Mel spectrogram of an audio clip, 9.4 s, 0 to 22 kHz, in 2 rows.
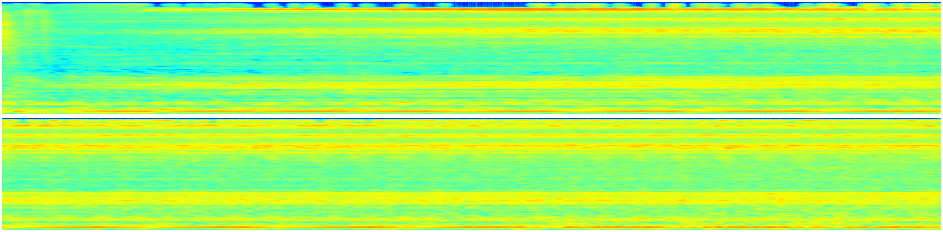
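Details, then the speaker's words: GE 5150 window air conditioner (model AGR05LJG1) with an LG rotary compressor, started after sitting a while: heavy steady low hum with a buzzy edge right after start-up, angrier than a rotary should be, like a Gold Star; not cold yet. "Oh, this is an LG rotary. Compressor on these units are not really supposed to be angry, but it tends to be it is. Sounds like a Gold Star right there."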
